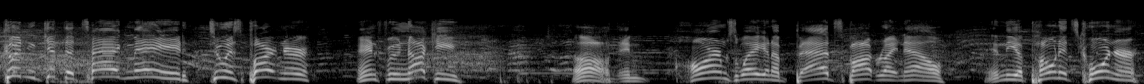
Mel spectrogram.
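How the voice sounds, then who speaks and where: Male wrestling commentator, very high-pitched excited play-by-play, shouted over a clearly audible crowd. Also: takes it slowly. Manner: shouted, high-energy calls. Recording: loud crowd and venue noise. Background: cheering crowd.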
